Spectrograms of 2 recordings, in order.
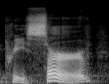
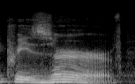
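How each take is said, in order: First: The second syllable sounds like the word serve. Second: The second syllable does not sound like serve. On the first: The speaker calls it wrong. "this looks like serve, but don't say preserve" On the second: The speaker calls it right. "Say preserve"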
